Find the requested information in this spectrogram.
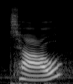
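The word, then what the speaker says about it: ciao: فبقت كواره يعني قلب تشاو تشاو تشاو تشاو تشاو مشاو علشان احنا اتفقنا ان الحرف الاي في الكيس دي في الحاله دي ما بيتنطقش وبننطق الحرف اللي وراه على طول فهي تشاو شوكولاته تشوكولاته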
